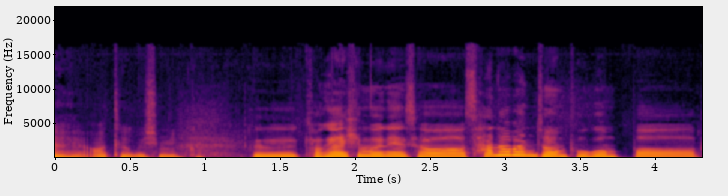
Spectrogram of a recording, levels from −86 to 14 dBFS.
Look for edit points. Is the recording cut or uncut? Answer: uncut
